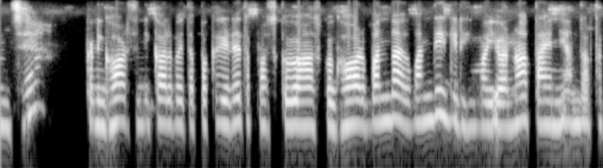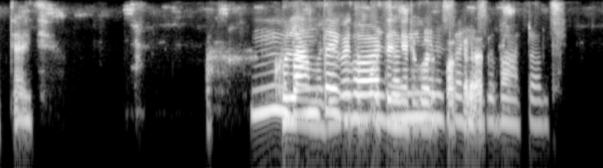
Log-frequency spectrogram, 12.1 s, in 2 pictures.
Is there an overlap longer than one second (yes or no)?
yes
